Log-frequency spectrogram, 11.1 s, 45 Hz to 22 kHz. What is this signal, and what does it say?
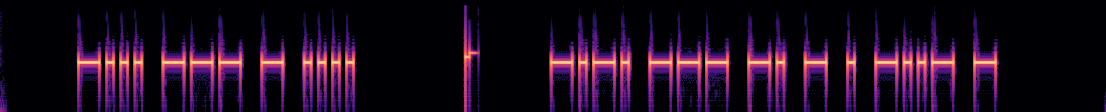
Morse code, heard as a keyed tone, about 17 wpm, 700 Hz. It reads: BOTH CONTEXT
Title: Sets of 4 Words - New Word Drill - 17wpm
